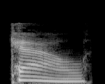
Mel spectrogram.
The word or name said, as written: cal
